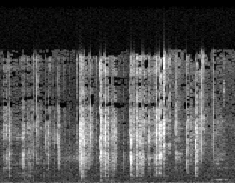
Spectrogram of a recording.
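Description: Crinkling of a candy wrapper being unwrapped, with crisp crackles and a few louder rustling bursts as the candy is handled and eaten, heard alone as a close ASMR trigger.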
